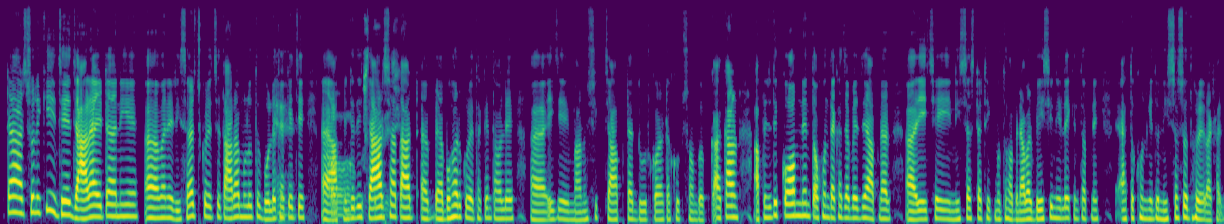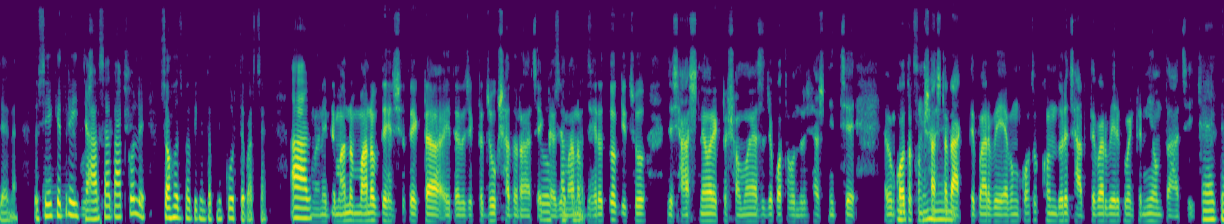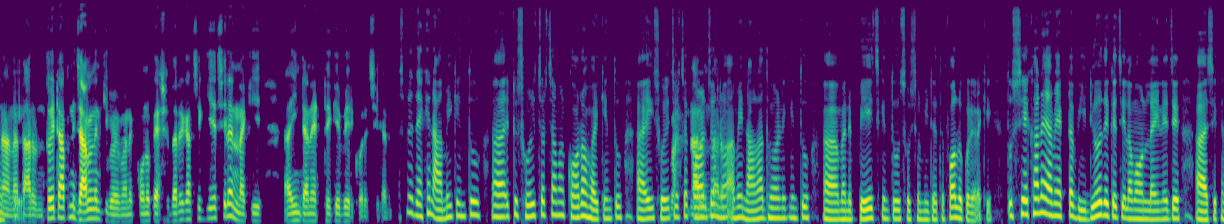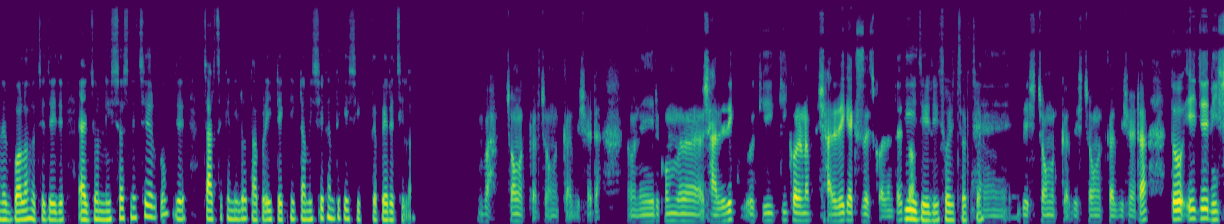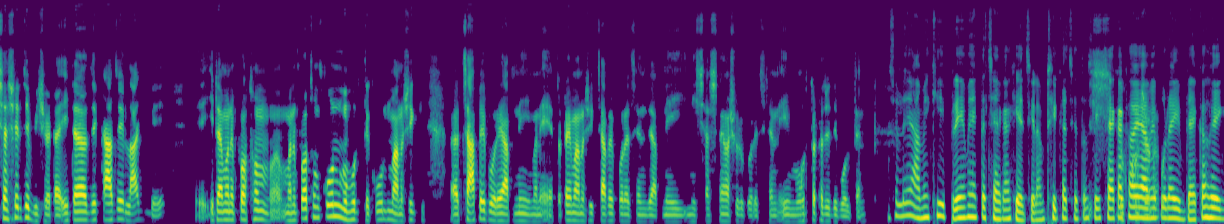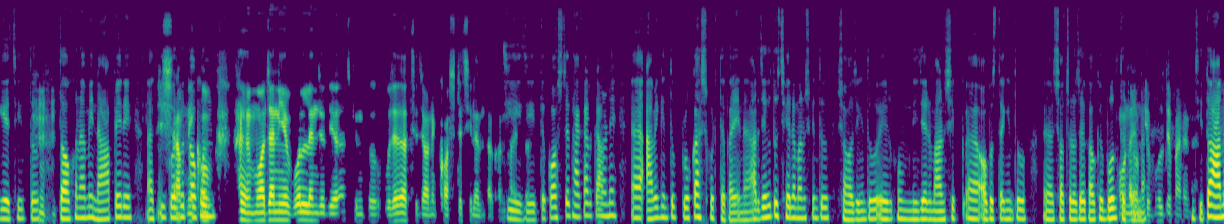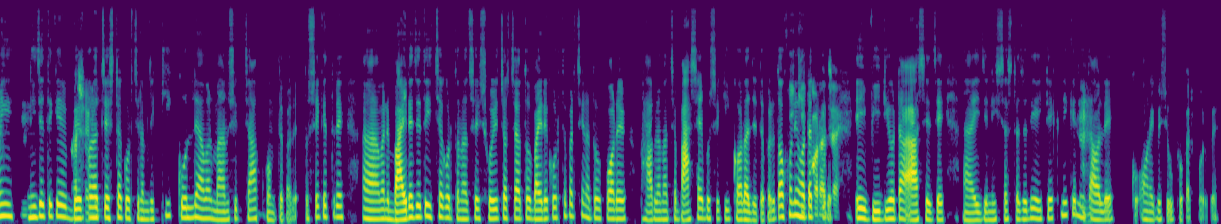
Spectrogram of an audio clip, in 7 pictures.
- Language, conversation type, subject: Bengali, podcast, স্ট্রেসের মুহূর্তে আপনি কোন ধ্যানকৌশল ব্যবহার করেন?
- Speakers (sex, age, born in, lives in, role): male, 25-29, Bangladesh, Bangladesh, guest; male, 25-29, Bangladesh, Bangladesh, host
- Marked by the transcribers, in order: other background noise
